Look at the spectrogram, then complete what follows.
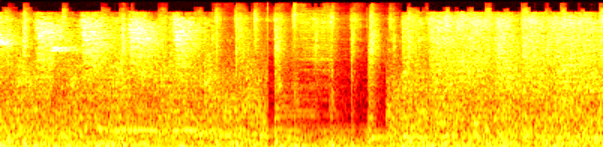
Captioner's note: spraying; bristles scraping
